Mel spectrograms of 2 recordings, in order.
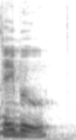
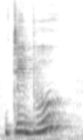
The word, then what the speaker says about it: debut: Debut. – debut. Sorry, I didn't know that was the correct pronunciation.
